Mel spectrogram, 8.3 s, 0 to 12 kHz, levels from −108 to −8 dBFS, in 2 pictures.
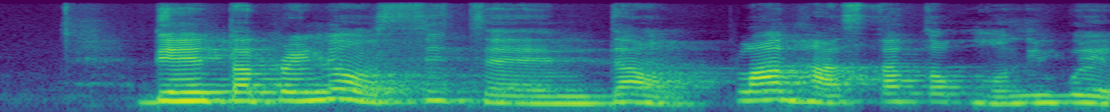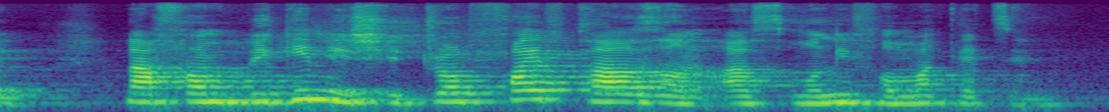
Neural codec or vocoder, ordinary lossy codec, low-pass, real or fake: codec, 44.1 kHz, 7.8 kbps, Pupu-Codec; none; 10.8 kHz; fake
